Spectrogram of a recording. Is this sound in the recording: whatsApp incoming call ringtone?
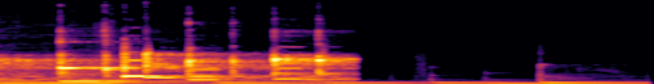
yes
